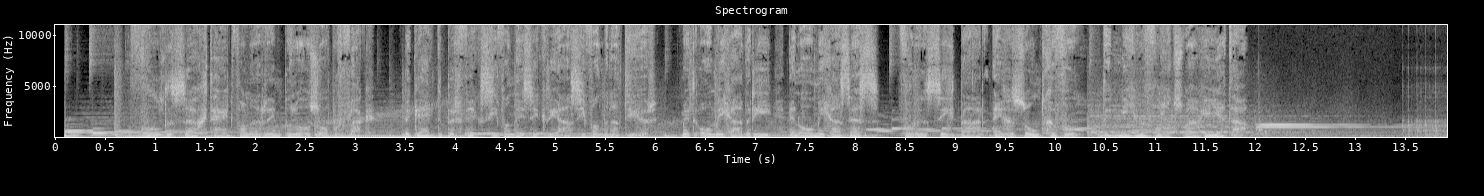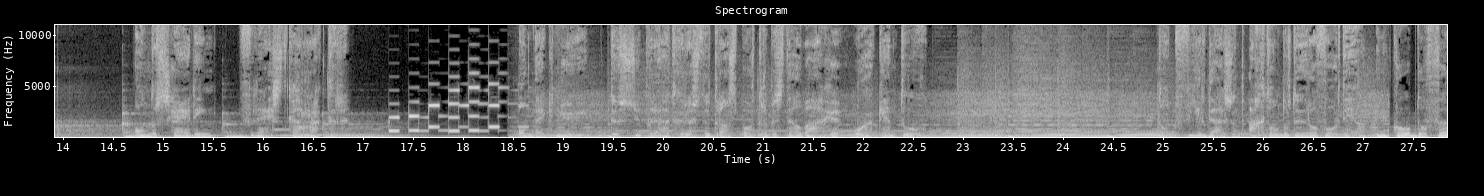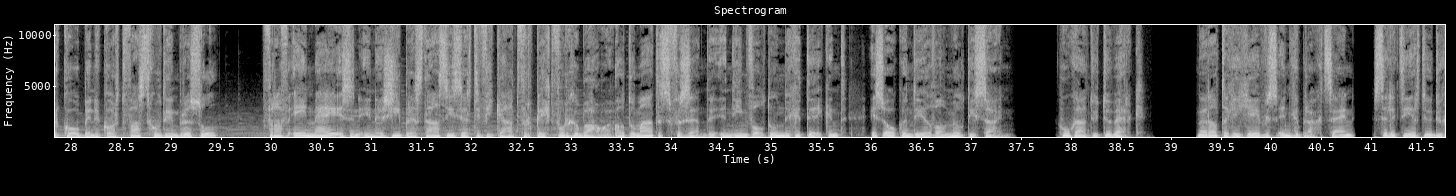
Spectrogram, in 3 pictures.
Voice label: Flemish

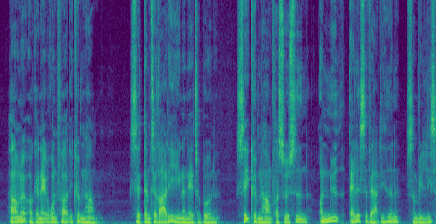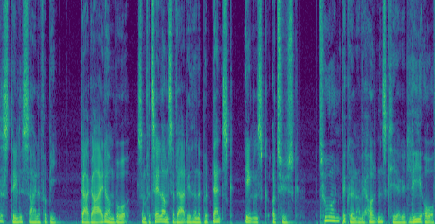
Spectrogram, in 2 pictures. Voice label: Danish

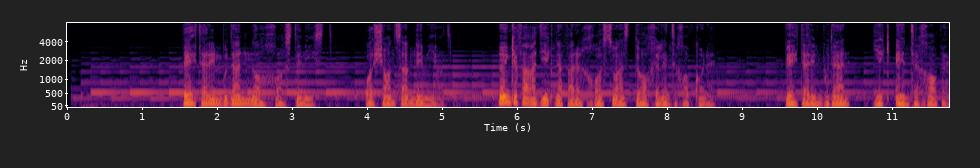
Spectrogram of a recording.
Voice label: Commercial Farsi; GoLocalise

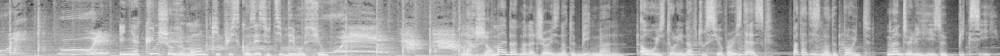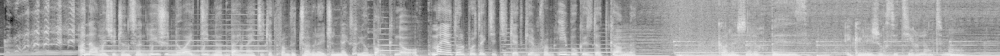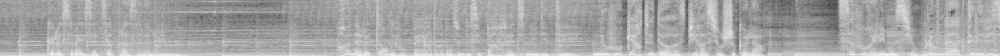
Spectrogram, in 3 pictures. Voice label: French Commercial

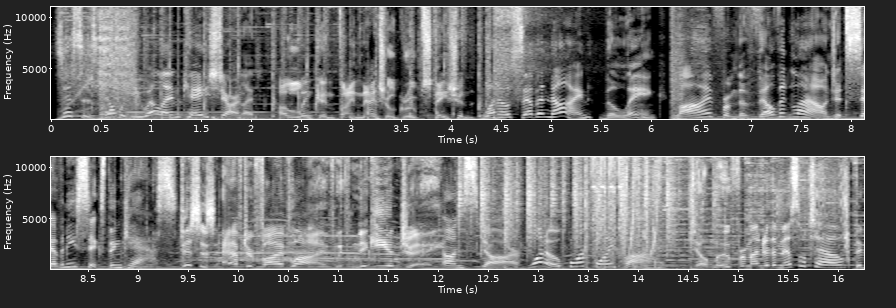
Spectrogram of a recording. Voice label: English US

